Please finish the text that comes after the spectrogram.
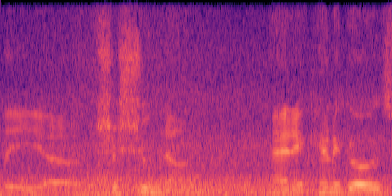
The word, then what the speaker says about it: Sushumna: And it's usually thought of as a white tube and is pronounced something like Sushumna or central channel.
